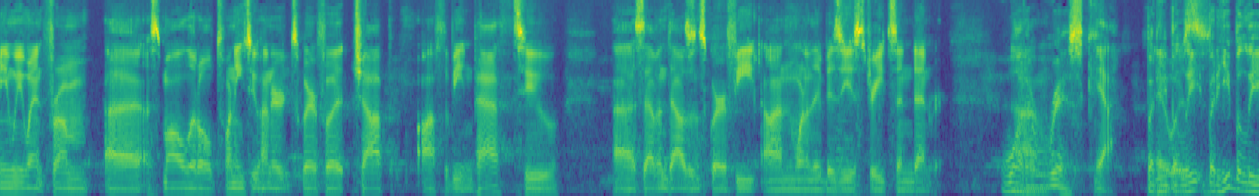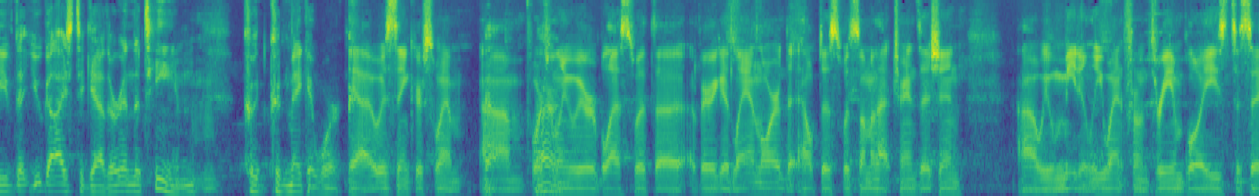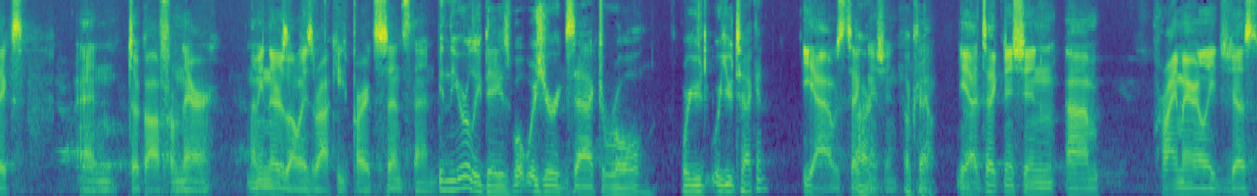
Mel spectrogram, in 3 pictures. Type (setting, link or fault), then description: setting, busy venue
